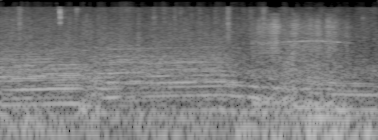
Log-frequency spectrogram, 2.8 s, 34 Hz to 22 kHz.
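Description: A BMW M2 race car in Assetto Corsa Competizione runs loud and steady throughout, its engine droning with shifting revs as the driver tries to downshift, close and alone without talk.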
